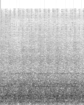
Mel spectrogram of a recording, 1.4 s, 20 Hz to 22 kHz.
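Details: Stuart Turner P5M two-stroke single-cylinder inboard boat motor, just restarted, running quite smoky; fast even two-stroke beat with no misses or knocks; normal idle.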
